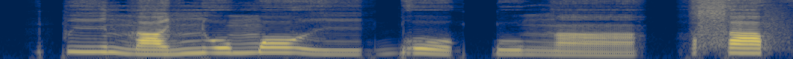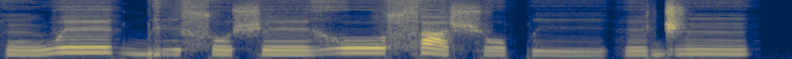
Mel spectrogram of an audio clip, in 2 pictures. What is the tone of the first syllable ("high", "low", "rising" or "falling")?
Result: high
